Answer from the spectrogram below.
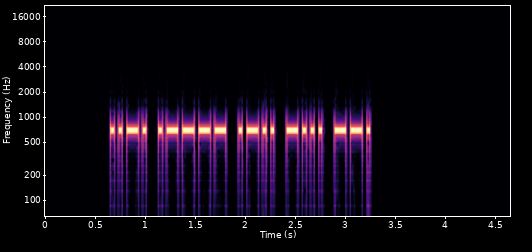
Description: Morse code, heard as a keyed tone, about 30 wpm, 700 Hz. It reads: F1LBG
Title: DXCC-100 Call Signs - 5 Characters - 30wpm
